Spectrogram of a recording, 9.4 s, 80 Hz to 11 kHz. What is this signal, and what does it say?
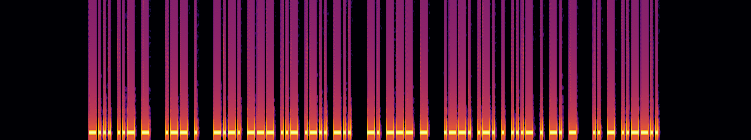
Morse code, heard as a keyed tone, about 40 wpm, 700 Hz. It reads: BUT WE COULD NOT PREVENT IT?
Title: Sentences from Top 1100 Words 40wpm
